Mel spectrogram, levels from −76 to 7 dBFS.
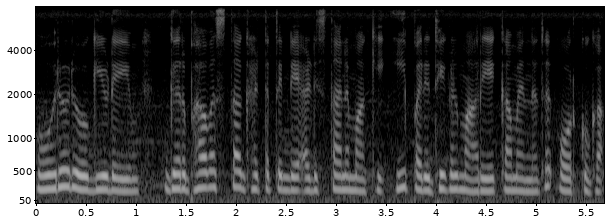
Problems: low volume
